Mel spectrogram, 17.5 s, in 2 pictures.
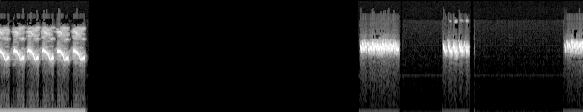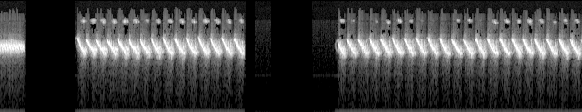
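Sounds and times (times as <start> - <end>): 
European greenfinch buzzy trill: 0.0 - 1.3, 5.4 - 6.0, 6.7 - 7.1, 8.5 - 9.2, 9.9 - 12.4, 13.8 - 17.4.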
